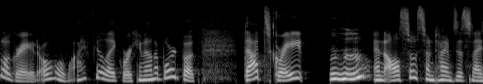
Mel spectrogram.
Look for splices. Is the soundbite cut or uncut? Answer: uncut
